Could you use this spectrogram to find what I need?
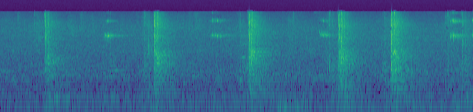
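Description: Squash balls smack sharply off the walls of an echoing court.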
